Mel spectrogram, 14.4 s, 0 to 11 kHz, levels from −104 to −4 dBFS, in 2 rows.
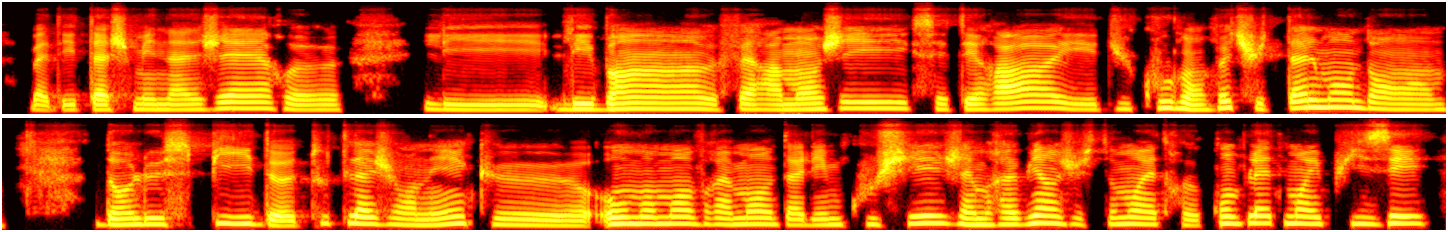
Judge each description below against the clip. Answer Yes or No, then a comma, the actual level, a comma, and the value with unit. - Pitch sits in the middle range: Yes, medium, 175 Hz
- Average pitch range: Yes, average, 3.8 semitones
